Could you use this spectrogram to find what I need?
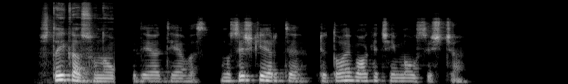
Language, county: Lithuanian, Vilnius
